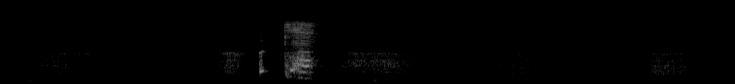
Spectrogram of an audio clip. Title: Sneezes and stifles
